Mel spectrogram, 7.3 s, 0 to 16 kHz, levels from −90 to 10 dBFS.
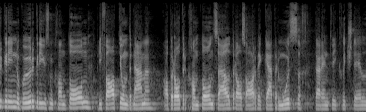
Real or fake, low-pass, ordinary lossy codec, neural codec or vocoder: real; 14.4 kHz; none; none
